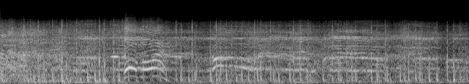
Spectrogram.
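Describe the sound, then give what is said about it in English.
Rapid, repeated hoofbeats pound steadily as horses, just freed from a wagon, gallop off, with shouting voices and whoops layered over the busy, continuous clatter. “They got the horses off the wagon. Get after them.”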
